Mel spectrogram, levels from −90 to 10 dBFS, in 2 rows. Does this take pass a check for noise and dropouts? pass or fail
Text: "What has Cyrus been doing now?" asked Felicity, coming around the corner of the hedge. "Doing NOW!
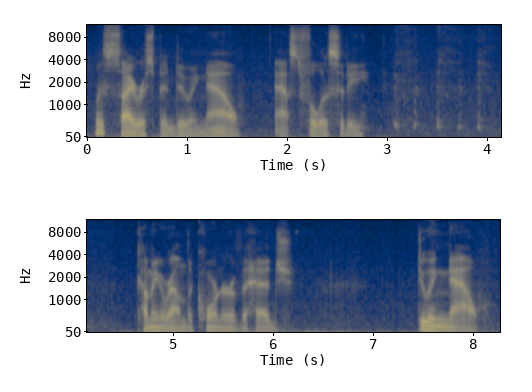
fail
